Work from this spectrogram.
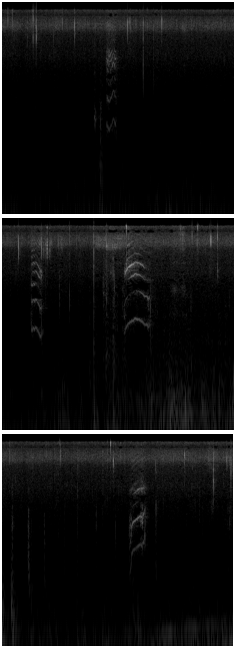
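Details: Mother cat Lima checking on her kittens as they crawl and sleep on a person's tummy; about four short, high, bending mews spaced across the clip over soft rustling and shifting sounds.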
